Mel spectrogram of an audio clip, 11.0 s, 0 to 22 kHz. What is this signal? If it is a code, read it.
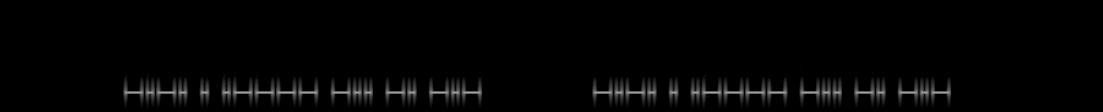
Morse code, heard as a keyed tone, about 22 wpm, 700 Hz. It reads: CE1DNK CE1DNK
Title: DXCC-100 Call Signs - 6 Characters - Repeated 2x - 22wpm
